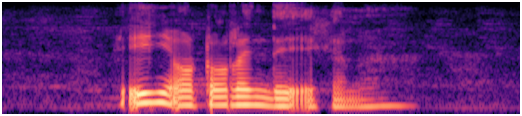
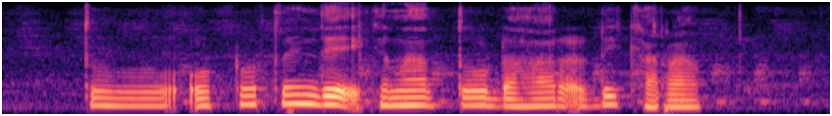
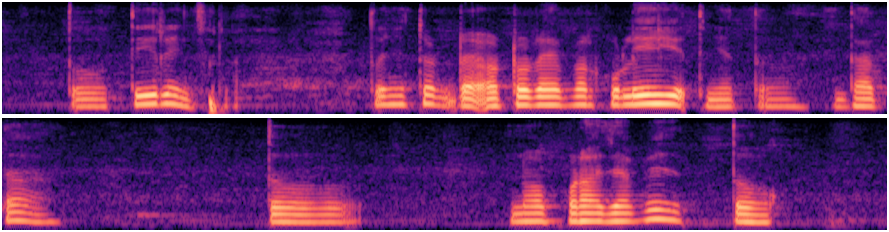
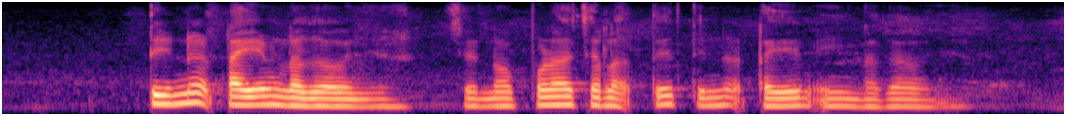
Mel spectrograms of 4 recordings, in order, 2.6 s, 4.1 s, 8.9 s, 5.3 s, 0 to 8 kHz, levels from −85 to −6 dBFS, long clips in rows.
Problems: background sounds at intervals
